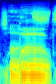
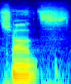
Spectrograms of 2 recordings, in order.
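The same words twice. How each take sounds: First: It is said with a general Australian pronunciation. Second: It is said with an Adelaide pronunciation. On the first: "But everywhere else in Australia, they go" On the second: "I know in Adelaide they pronounce... That's how they pronounce it"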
